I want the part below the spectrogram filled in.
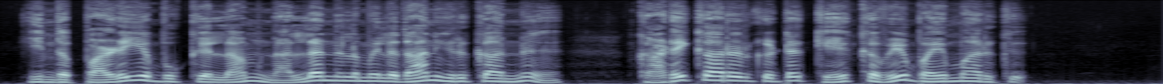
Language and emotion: Tamil, fearful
